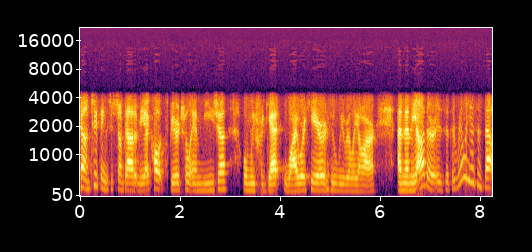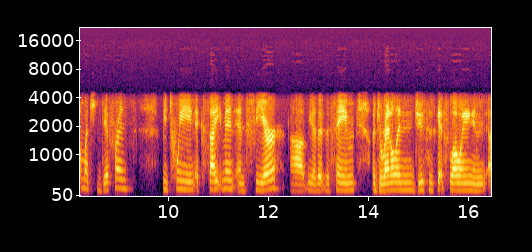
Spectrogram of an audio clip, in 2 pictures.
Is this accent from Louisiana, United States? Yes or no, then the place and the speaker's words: no; Philadelphia, Pennsylvania, United States; born there; I was born in Philadelphia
